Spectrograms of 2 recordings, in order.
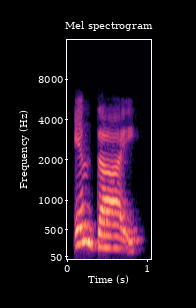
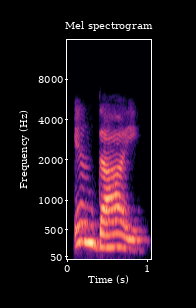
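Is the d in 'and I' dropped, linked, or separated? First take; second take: linked; linked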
